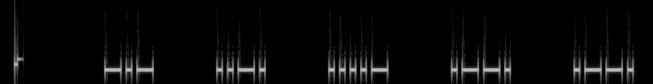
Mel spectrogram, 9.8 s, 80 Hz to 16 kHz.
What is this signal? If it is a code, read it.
Morse code, heard as a keyed tone, about 15 wpm, spaced as for 7 wpm, 700 Hz. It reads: KF4PP
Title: USA Call Signs - 4x Character Spacing - 15wpm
